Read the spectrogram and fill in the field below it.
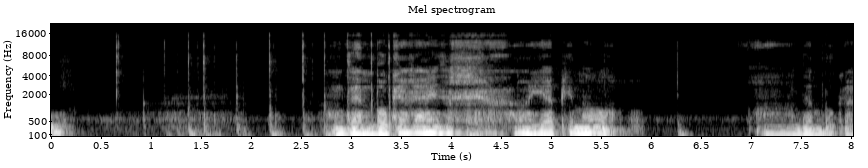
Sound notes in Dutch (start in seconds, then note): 2.4 tik geluid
